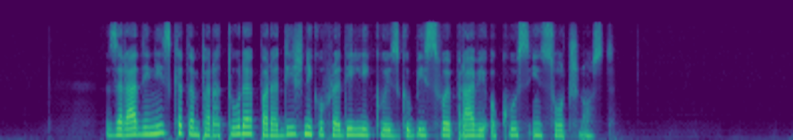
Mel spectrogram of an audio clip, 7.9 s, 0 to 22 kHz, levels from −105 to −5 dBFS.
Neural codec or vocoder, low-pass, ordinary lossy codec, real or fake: codec, 24 kHz, 0.9 kbps, DualCodec; 10.8 kHz; none; fake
